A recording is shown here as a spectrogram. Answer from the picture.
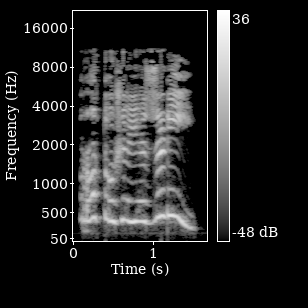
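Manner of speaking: high, slow cry of angry grannies. Acted. Grannies crying out that the forester is cruel. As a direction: shout it out in grief. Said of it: "křičely babičky".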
